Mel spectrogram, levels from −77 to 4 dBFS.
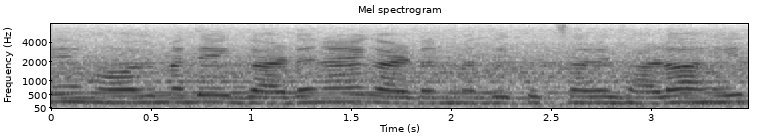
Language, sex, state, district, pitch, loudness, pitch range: Marathi, female, Maharashtra, Gondia, 225 Hz, -15 LUFS, 215-240 Hz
